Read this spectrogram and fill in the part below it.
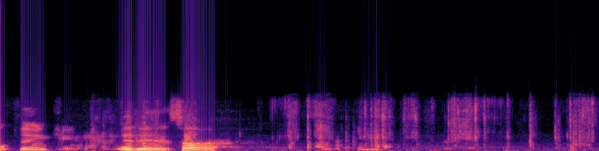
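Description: Cardboard rips and tears as a box is pulled open.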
